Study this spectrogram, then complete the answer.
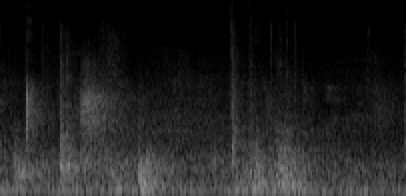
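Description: A cue strikes a pool ball, sending balls clicking together.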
